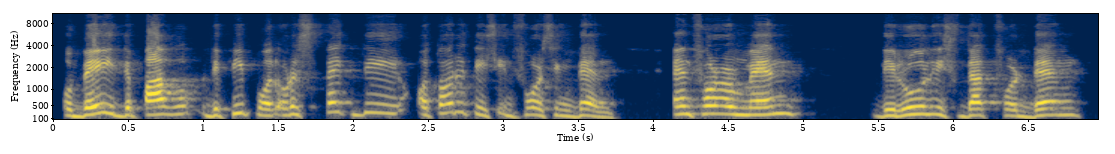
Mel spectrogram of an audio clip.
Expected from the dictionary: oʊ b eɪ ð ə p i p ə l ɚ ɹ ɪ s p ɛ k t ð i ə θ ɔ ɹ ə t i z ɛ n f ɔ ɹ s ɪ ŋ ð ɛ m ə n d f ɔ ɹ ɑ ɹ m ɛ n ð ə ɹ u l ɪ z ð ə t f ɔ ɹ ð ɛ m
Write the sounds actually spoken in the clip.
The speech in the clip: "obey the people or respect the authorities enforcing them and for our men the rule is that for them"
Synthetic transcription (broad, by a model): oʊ b eɪ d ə p i p ə l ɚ ɹ ɪ s p ɛ k t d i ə t ɔ ɹ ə t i s ɛ n f ɔ ɹ s ɪ ŋ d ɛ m ə n d f ɔ ɹ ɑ w m ɛ n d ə ɹ u l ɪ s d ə t f ɔ ɹ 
